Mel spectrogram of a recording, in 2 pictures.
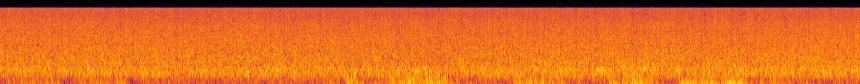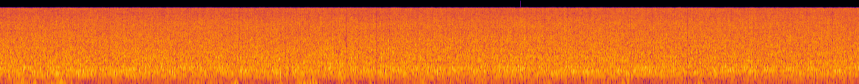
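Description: Heavy thunderstorm downpour pelting the ground and the house siding as a loud, steady hiss, with a few low rumbles partway through.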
